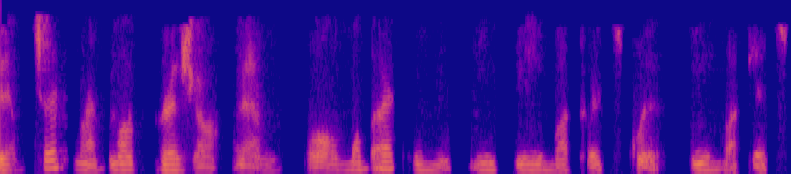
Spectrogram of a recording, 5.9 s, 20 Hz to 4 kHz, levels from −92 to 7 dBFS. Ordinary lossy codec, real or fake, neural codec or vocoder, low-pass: MP3, 32 kbps; fake; codec, 24 kHz, 1.5 kbps, HILCodec; 3.6 kHz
